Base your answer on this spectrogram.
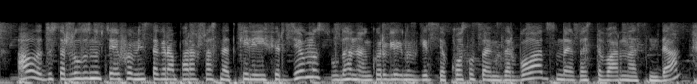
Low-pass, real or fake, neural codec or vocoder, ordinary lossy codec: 7.2 kHz; real; none; none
